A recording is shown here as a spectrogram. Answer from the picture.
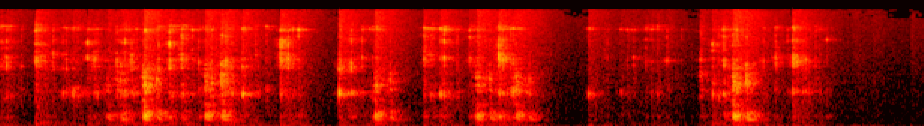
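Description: Typing on a computer keyboard: irregular runs of quick key clicks with short pauses, thinning out near the end.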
